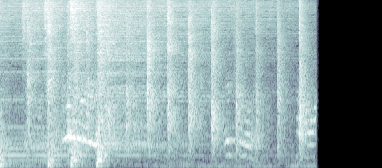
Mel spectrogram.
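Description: A drummer plays drums and crashes cymbals.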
